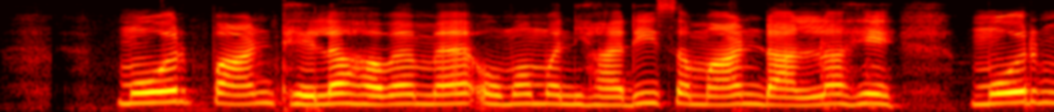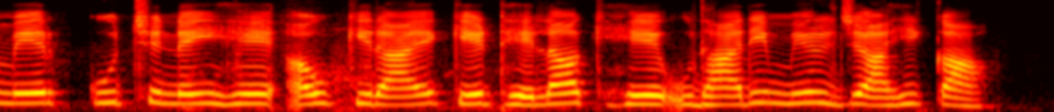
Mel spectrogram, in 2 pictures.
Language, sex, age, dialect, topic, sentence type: Chhattisgarhi, female, 18-24, Western/Budati/Khatahi, banking, question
